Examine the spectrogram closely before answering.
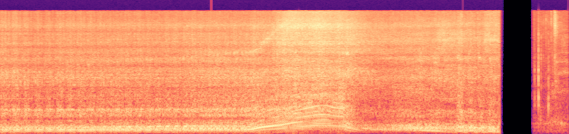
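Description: A pickup truck's engine roars loudly as the truck drives up and speeds past.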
